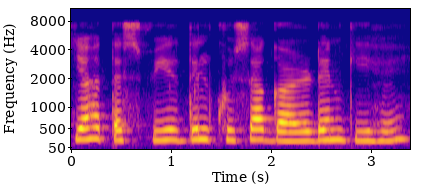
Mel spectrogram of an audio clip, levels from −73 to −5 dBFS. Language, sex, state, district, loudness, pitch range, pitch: Hindi, female, Uttar Pradesh, Lucknow, -17 LUFS, 215-245 Hz, 235 Hz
